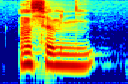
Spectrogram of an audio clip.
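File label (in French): "insomnie", French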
